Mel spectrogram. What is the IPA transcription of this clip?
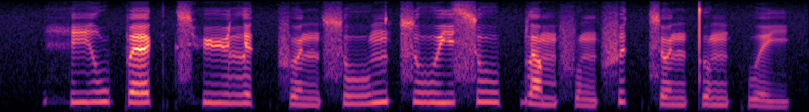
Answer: hiː˨˧wpɛː˨˥k̚t͡sʰyː˨lɪ˨k̚ fɵ˨˩n suː˨˥ŋt͡suː˧jsuː˧p̚ lɐ˨mfʊ˨˩ŋ fɪ˥k̚sɵ˨nt̪ʊ˨ŋ kʷe˨˩j

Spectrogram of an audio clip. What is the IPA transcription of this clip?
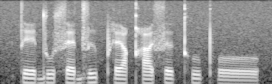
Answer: te˨ du˨sɛ˨d͡zɨ˧ pʰɛ˨ qʰɘː˨sɘ˧kʰu˧ pʰoː˨

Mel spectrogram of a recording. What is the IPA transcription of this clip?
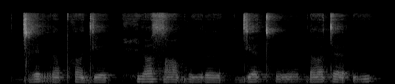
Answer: ɡ͡ǀerɐpʰɐdʲe | hi zˤɐbwiɾɘ | dʲɛtʰu | ɾɐtɛʔi

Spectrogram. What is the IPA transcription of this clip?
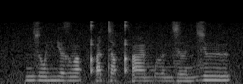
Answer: nzonʲɐ ɣõqʼətəqʼɛ̃ mɤnzə nzø

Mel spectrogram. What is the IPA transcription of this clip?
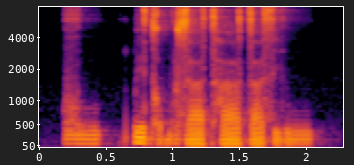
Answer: ɣuː˦ | k͡pe˦dɔ˨bo˨ zaː˨tʰaː˨ ta˨si˨ɾuː˦

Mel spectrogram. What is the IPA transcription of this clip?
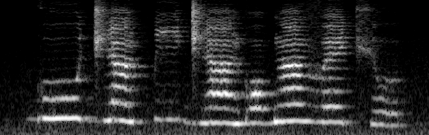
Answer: ɡoː˦d͡ʒã˦˨k͡pi˦ d͡ʒã˨ɡɔ˨ɡã˦ vɛ˦t͡ʃʊ˨

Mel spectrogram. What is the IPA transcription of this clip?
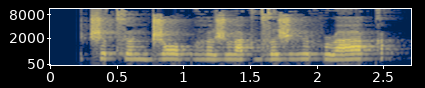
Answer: t͡ʃət͡sœnd͡ʒɔ bʱœʒβakd͡zəʒ ɦʏfɹak

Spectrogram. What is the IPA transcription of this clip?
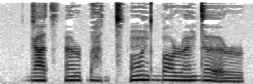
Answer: ɡat͡sʼə̃ɹɓa̤dt͡sʼõd ɠɔɹə̃d əɹ

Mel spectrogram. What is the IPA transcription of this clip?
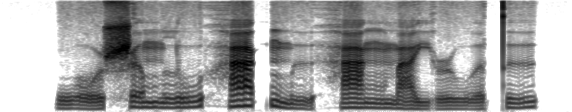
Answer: wo˨˩˨ʂə˧m lu˧˥ha˦˥k̚mɨ˨˩ha˧ŋ ma˨˩jɹu˨˩˨ə̯t̪ɨ˧˥

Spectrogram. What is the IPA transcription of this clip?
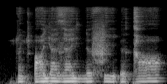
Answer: ʈæ̃ʈʔɑjæ ðæj nøfiʔø ɡɑ

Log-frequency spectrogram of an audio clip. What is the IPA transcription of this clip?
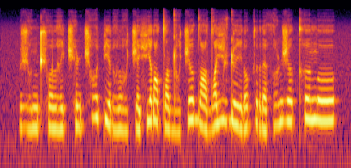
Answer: ʒo̤˩n t͡ʃʰo˩lə̤˩i̯t͡ʃʰɨ˩ɳ t͡ʃʰɔ̤˥pʲo˩ɾo̤˩ lɔ̤˩t͡ʃə˩fʲo˥ ɾɔ˩tˤɨ˩ɖɔ̤˩t͡ʃɤ˥ d̪ə˩y̯dˤɤ˥vʲə̤˥ ɖɨ˩i̯ɾo˥ krə˩θɔ̤˥ɳʒɤ˥ kʰɤ˥ŋo˥

